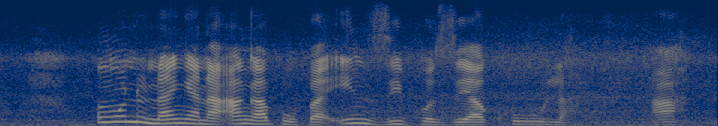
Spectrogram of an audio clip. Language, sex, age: South Ndebele, female, 19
